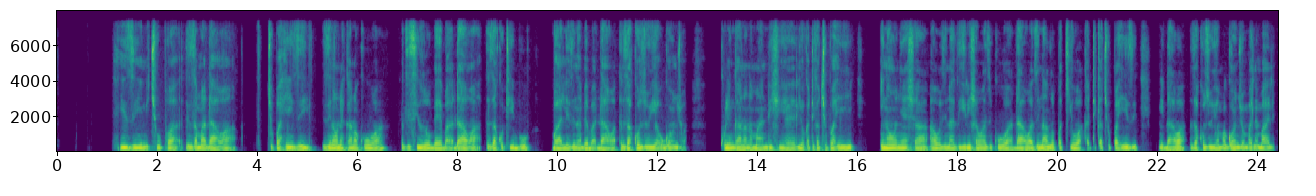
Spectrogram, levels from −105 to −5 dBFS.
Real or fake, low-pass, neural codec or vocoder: real; 7.2 kHz; none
